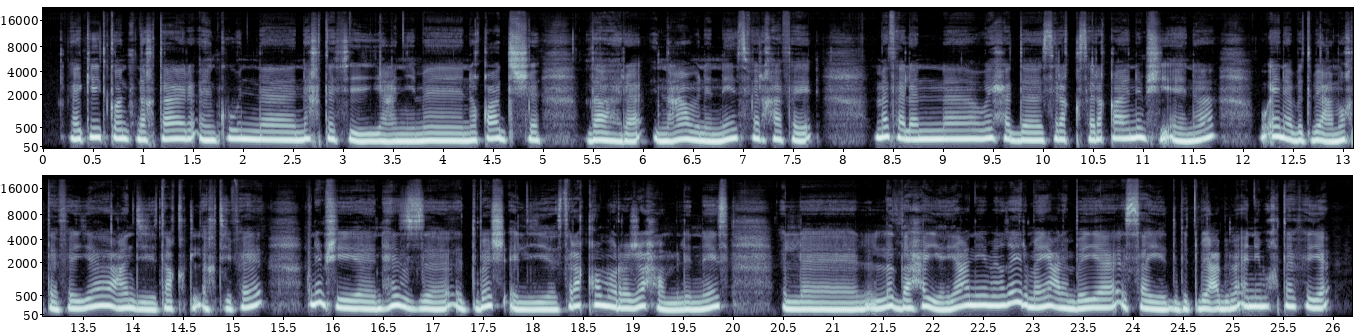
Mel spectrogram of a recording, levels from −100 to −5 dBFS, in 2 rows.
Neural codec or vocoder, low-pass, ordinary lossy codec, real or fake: none; 19.8 kHz; none; real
